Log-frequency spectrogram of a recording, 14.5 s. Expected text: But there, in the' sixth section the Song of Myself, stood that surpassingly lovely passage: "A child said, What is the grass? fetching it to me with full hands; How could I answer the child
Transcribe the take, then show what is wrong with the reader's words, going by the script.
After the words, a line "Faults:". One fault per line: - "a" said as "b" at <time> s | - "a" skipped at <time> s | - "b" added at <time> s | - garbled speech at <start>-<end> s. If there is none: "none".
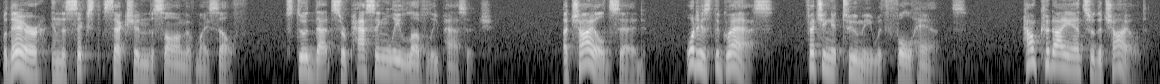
But there, in the' sixth section the Song of Myself, stood that surpassingly lovely passage: "A child said, What is the grass? fetching it to me with full hands; How could I answer the child
Faults:
none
